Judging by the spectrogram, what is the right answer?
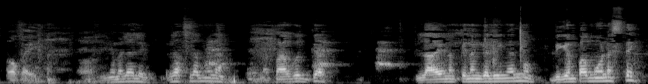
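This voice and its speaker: A man's voice: mid-range voice, expressive, brisk, dark tone. A man leading a healing session as a faith healer, sternly scolding and pressing with repeated questions. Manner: stern, keeps demanding "ha?". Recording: noisy room recording.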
